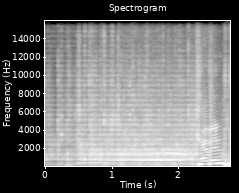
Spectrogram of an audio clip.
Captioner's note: audience clapping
